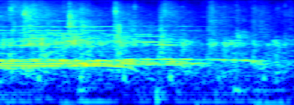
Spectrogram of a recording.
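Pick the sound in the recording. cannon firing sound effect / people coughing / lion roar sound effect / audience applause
audience applause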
